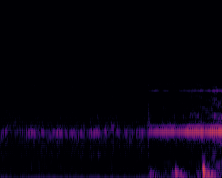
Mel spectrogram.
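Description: Near silence on a video-call feed with a faint steady tone. About a second and a half in, faint room noise and a few soft low thumps come in.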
